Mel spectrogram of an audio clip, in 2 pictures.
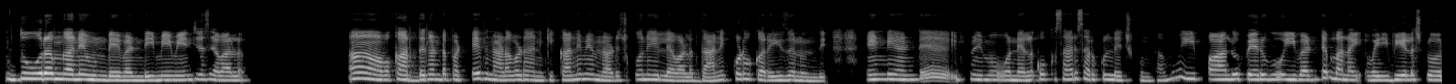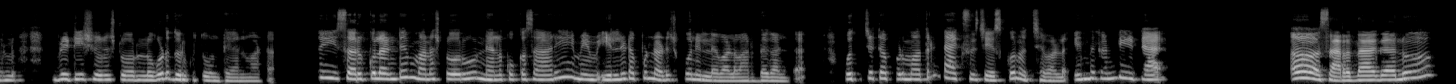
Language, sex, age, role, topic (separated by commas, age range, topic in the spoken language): Telugu, female, 30-34, guest, విదేశంలో ఉంటూ వంట ద్వారా మీ గుర్తింపును మీరు ఎలా కాపాడుకున్నారు?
